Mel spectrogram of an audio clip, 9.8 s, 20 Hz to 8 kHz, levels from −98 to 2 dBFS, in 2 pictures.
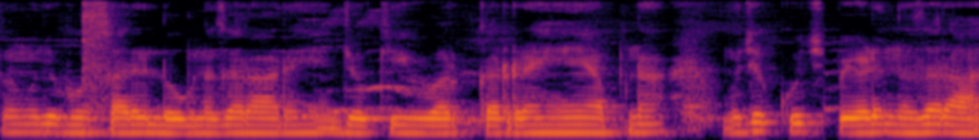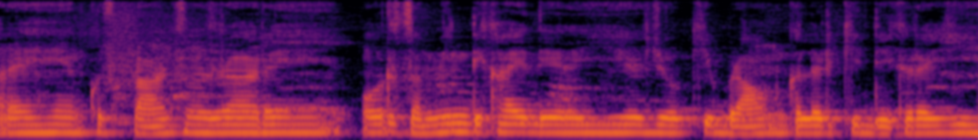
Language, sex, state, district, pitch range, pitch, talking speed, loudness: Hindi, male, Chhattisgarh, Bilaspur, 120-130 Hz, 125 Hz, 265 wpm, -34 LUFS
